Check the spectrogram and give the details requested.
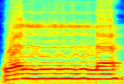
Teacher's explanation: Di sini ada bacaan namanya gunnah, yaitu nun yang bertasydid. Cara membacanya menahankan dulu sepanjang 2 harokat sampai 3 harokat. Wanna, baru dilepaskan.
